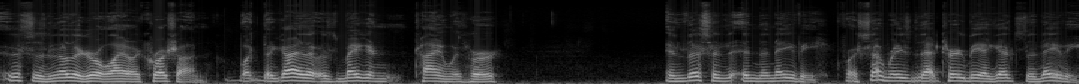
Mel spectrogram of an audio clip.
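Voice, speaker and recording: A man speaks at a moderate pace in a Midwestern accent, his fairly high voice having a dark, mellow tone. His pitch varies in an ordinary way. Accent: American Midwestern. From Harvey, Illinois (Chicago area). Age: 80s+. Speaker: war veteran. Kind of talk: interview answer.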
